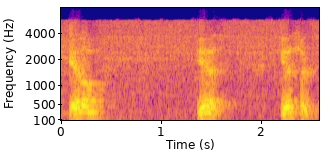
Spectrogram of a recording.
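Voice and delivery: usual speaking voice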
